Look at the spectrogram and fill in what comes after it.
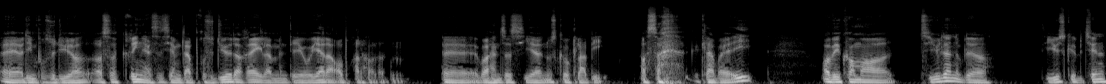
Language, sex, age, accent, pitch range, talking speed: Danish, male, 30-49, native, 95-115 Hz, 265 wpm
